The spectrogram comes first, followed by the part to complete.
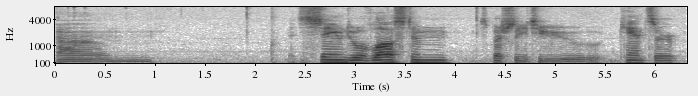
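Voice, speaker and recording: A young man co-hosting a casual podcast, rambling with many pauses and laughs as he tells stories. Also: mid-range voice, steady tone. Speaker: podcast co-host.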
